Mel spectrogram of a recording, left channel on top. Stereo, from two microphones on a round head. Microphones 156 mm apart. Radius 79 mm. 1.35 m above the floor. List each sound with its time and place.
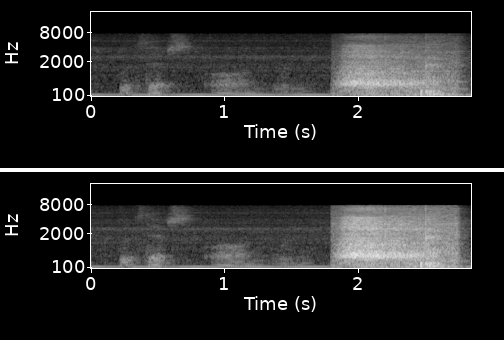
0.2 s footsteps: 5° right (ahead or behind), 2.5 m; by 1.7 s 5° left (ahead or behind), 3.5 m
1.8 s breathing: 70° right (ahead or behind), 0.5 m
